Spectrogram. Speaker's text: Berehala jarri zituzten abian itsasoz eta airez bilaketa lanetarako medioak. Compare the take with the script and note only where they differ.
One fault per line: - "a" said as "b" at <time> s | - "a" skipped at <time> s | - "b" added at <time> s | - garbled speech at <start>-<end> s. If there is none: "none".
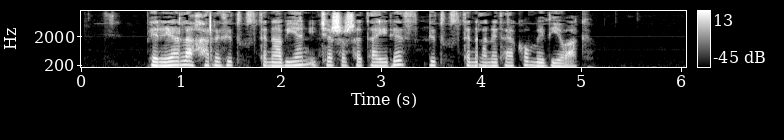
- "bilaketa" said as "zituzten" at 3.5 s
